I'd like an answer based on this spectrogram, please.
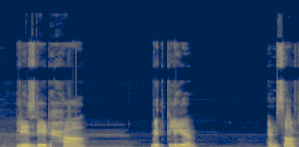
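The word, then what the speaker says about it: ه: Ha is pronounced from the upper part of the throat.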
